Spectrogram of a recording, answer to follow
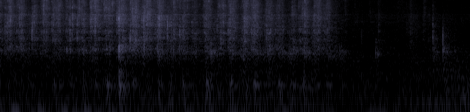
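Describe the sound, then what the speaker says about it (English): Garlic rolled back and forth inside a silicone garlic roller to peel it, a steady close rubbing and rustling that runs for a few seconds, then eases off and fades. "silicone garlic rolls here where you just kind of roll it"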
